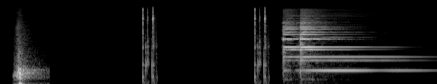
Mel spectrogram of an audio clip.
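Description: Subscribe-button animation sound effects: a short pop, two quick clicks about a second apart, then a notification bell ding that rings on and fades out.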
